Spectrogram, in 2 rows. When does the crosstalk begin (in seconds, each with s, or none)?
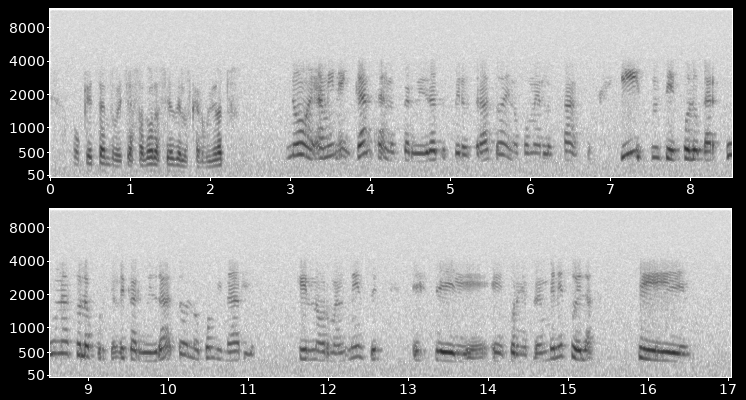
none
